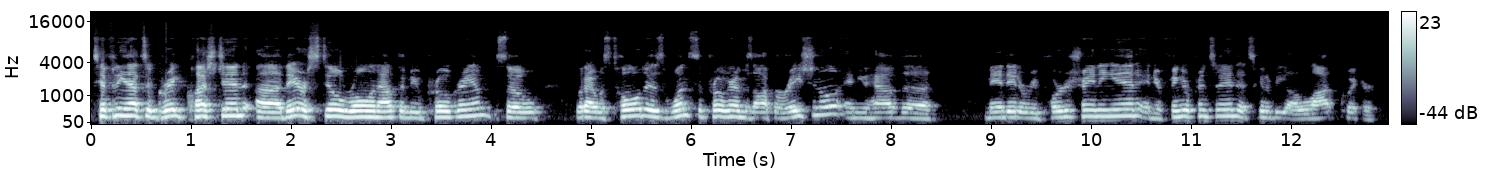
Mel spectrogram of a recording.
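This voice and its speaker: A man giving a casual, chatty school presentation to parents from his office. His audio is robotic and garbled, like a low sample rate, and he uses many fillers and restarts. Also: normal speed, warm tone, rough recording. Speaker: school principal. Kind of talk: live online presentation to parents. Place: hot indoor office.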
